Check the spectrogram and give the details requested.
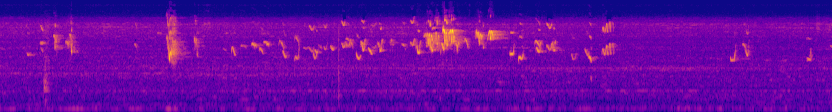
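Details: Black bantam chicks enjoying sunlight chirp loudly in a busy chorus of sharp, high, downslurred peeps that build to a dense cluster midway and then thin out, with one brief click early on.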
